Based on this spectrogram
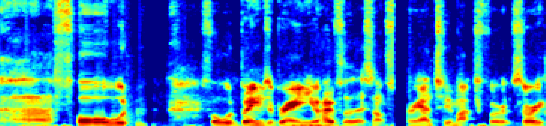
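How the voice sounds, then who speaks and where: Fairly even in intonation, a man speaks with an Australian accent. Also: medium pitch for a man, fairly quick pace. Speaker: boat restoration youtuber. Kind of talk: casual live stream chat. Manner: halting, many fillers.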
